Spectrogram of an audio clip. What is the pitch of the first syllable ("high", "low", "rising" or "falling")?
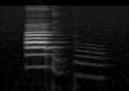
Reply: high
